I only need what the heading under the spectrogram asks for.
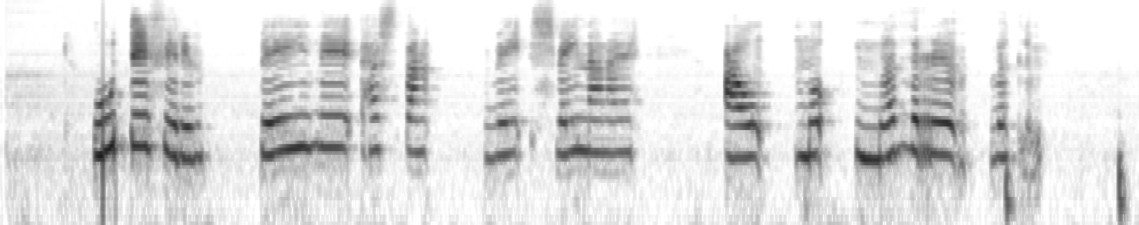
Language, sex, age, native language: Icelandic, female, 13, Icelandic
